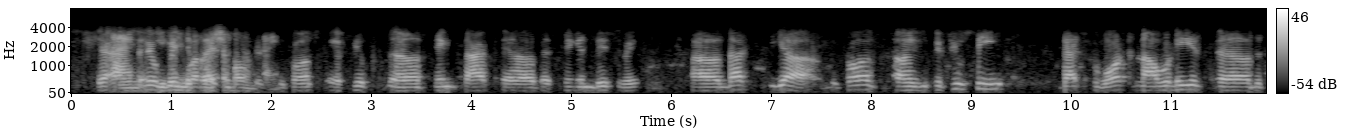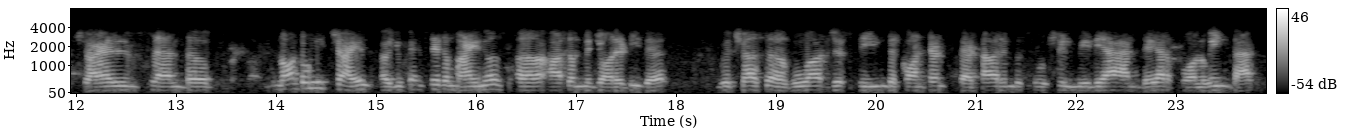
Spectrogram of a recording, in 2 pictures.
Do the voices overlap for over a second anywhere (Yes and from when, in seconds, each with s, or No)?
Yes, from 0.5 s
